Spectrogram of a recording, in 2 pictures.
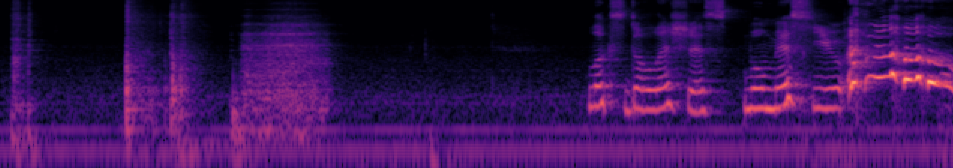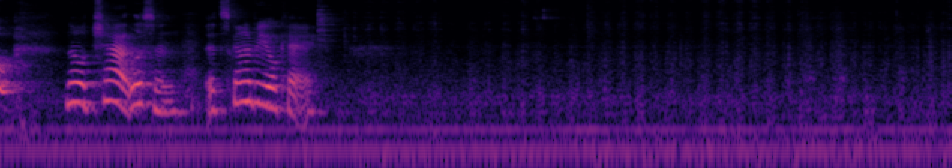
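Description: A knife scrapes and cuts through a cake.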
